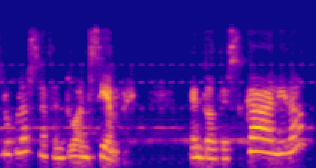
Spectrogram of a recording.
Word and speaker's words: cálida: Entonces, cálida es una palabra que lleva tilde.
